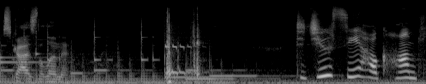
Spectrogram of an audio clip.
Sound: beeps

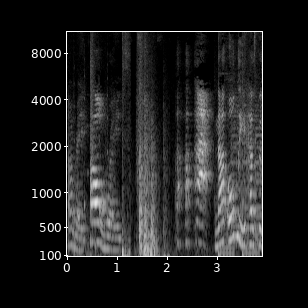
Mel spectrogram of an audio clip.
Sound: banging

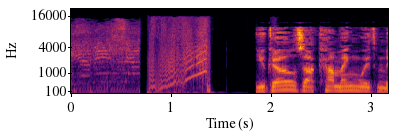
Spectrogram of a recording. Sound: record scratch

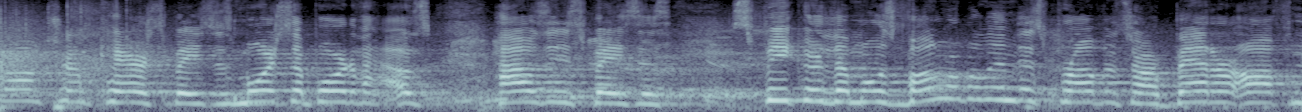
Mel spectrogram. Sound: applause

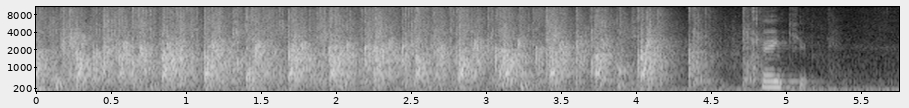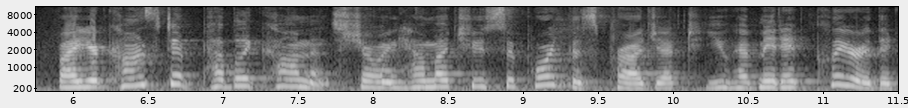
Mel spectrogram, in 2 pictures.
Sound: applause

